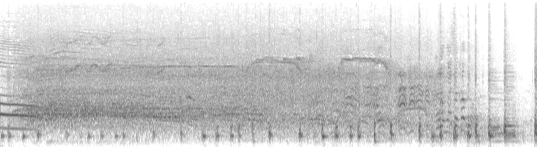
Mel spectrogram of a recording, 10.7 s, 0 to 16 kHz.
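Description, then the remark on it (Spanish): The Falla audience, acting as jury, bursts into loud, dense applause mixed with whoops and cheering to vote for the winner of a rap battle, holding steady for several seconds before thinning out into scattered individual claps at the end. “Que aplaudan los que crean que el ganador debe ser el Anuel del Puerto 3.”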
